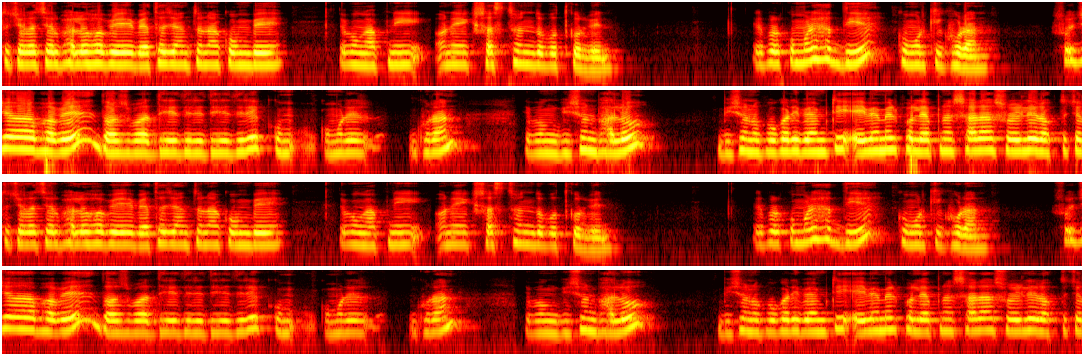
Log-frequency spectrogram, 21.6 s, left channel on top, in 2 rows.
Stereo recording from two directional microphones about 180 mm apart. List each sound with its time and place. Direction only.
0.0 s speech: 15° left (ahead or behind)
7.3 s speech: 15° left (ahead or behind)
